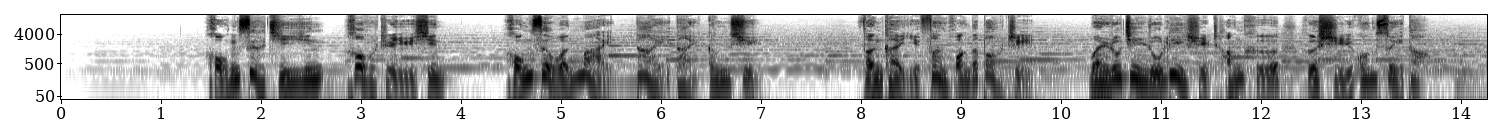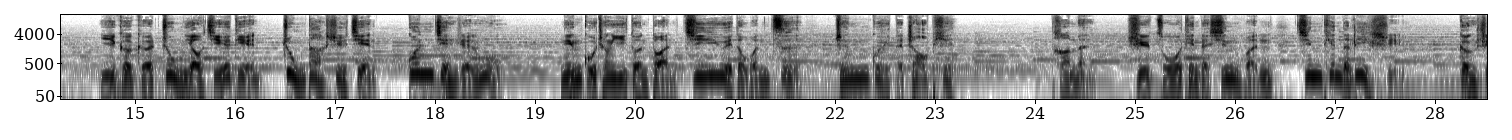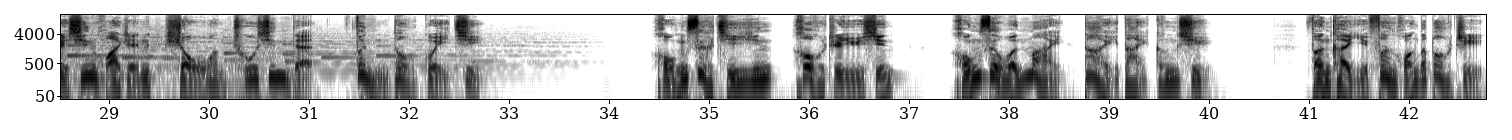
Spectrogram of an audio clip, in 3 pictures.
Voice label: 男 专题; 新华社

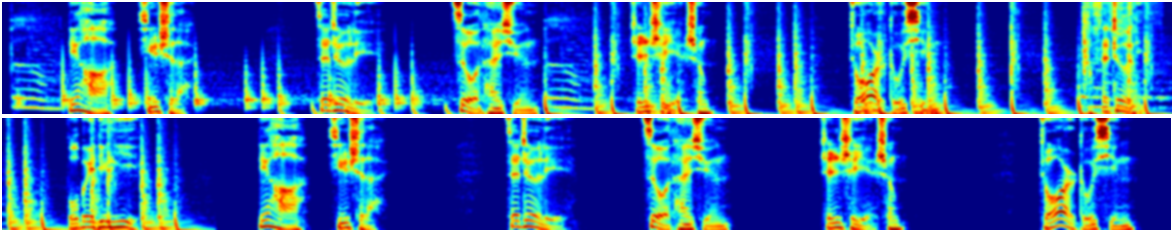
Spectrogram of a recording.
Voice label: 男 广告 干脆 干练 态度

